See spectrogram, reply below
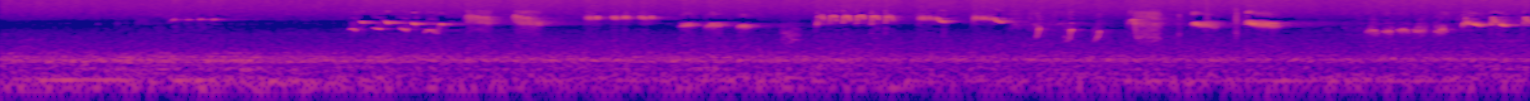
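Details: American dipper, called water ouzel, singing: a long run of varied short whistles, trills and sharp notes, high and repeated in quick phrases, over a steady low rushing roar of water.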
